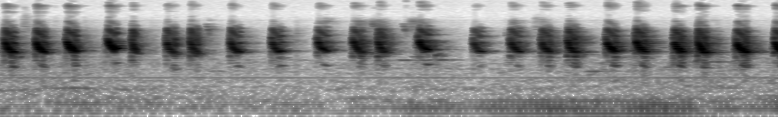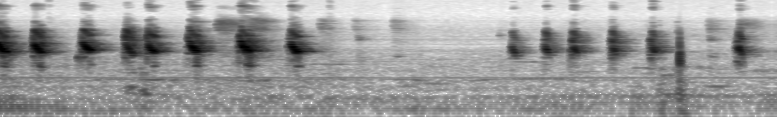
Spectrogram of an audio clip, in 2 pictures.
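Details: Male sooty-headed bulbul singing loudly in the morning: a fast, lively chain of clipped repeated notes for eight seconds, then a pause and a few scattered notes.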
